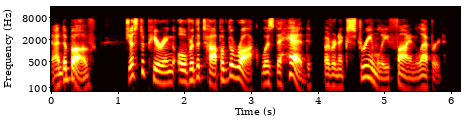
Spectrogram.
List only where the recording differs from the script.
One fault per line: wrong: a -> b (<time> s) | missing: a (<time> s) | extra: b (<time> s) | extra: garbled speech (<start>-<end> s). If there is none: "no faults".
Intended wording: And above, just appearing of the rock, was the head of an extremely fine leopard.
extra: over the top (1.9 s)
